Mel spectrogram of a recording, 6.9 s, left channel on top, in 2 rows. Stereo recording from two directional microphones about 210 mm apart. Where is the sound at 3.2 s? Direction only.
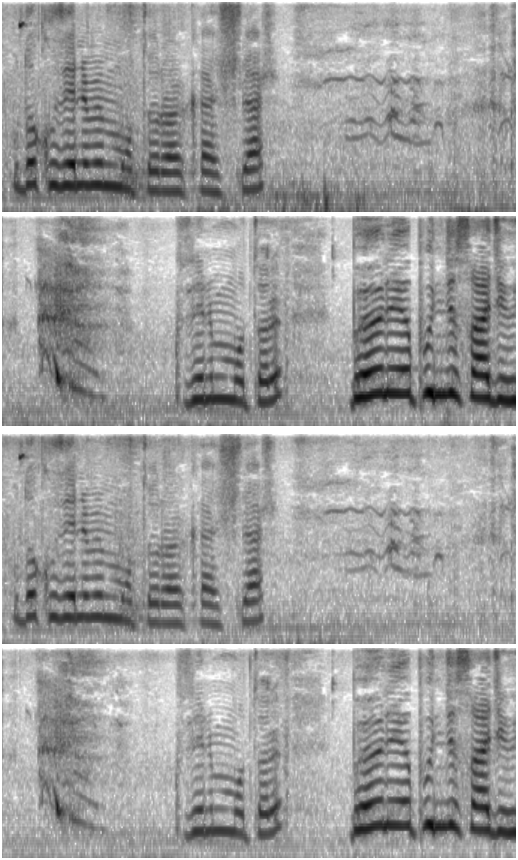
Centre (ahead or behind).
